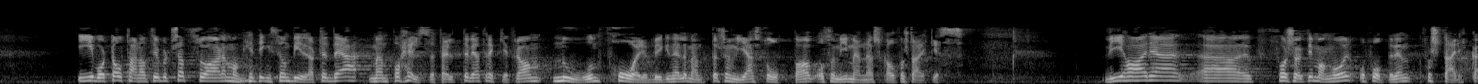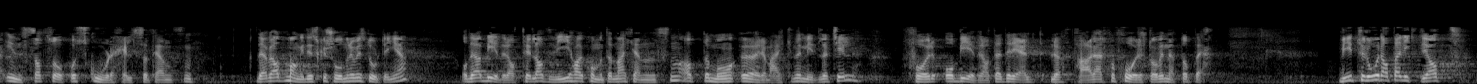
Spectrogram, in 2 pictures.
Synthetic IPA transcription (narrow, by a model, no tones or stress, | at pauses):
ɪʋɔʈːɑlt̪ʰæɳɑt̪ʰiːʋəbʉɖʂɛt̪ːsɔæɖɛmɑŋːət̪ʰɪŋsɔmbiːd̪ɾɑ̰ːʈɪld̪ɛmɛnpʰɔɦɛlsəfɛlt̪əʋɪæt̪ʰɾɛkːəfɾɑmnuːənfoːɾəbʏɡːənəɛləmɛnt̪əʂɔmʋɪæʂt̪ɔlt̪ɑʋɔ̰sɔmʋɪmeːnəʂkɑlfɔʂʈæ̰ɾkəs | ʋɪɦɑɾ | fɔʂøːk̚t̪ɪmɑŋːəoːɾɔfɔt̪ʰːɪlɛnfɔʂʈæɾkɑʔɪnsɑt̪sɔpʰɔskuːləhɛlsət̪ʰeːnəst̪n̩ | d̪ɛhɑɾʋɪhɑt̪ːmɑŋːəd̪ɪskʉʂuːnəɾɔmɪst̪uːʈɪŋːə | ʔɔd̪ɛhɑɾbiːd̪ɾɑ̰t̪ʰːɪlɑt̪ʋɪɦɑɾkʰɔmːət̪ːɪd̪ɛnæɾçɛnːəlsn̩ɑ̰t̪̚d̪ɛmɔʔøːɾəmæ̰ɾkənəmɪd̪ləʈʰɪl | fɔɾɔbiːd̪ɾɑːt̪ʰɪlɛt̪ɾɛɛlt̪lœft̪hæːɖæɾfɔɾfoːɾəʂɭoːʋɪnɛt̪ːɔp̚d̪ɛ | ʋɪt̪ʰɾuːɾɑt̪̚d̪ɛæɾʋɪkt̪ɪəɑt̪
